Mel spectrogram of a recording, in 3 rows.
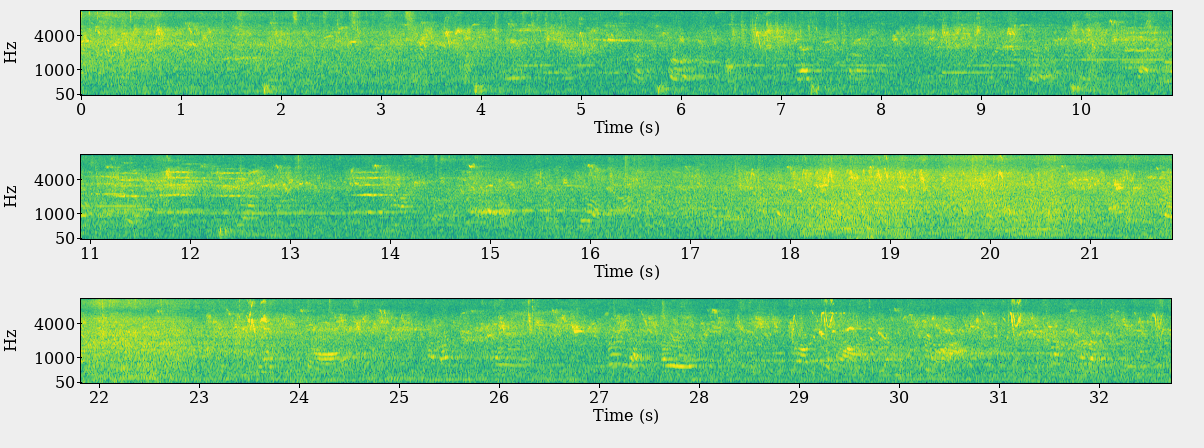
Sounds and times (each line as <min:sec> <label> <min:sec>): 0:00.0 birds 0:32.7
